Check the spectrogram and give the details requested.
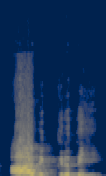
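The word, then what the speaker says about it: अविकृतिः: ठीक है, तो इसका उच्चारण होगा मूल प्रकृति ही अविकृति ही। इस रेप को विसर्ग हो जाएगा, आ निकलेगा, आ जाएगा इसमें, विकृति के साथ मिला देना, तो इसका उच्चारण करोगे अविकृति।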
